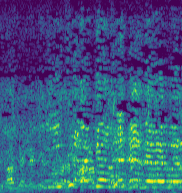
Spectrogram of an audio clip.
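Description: People talking, several voices overlapping in conversation.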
